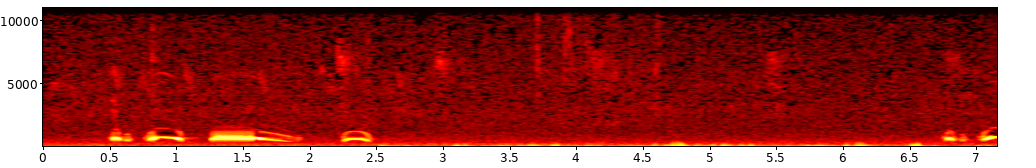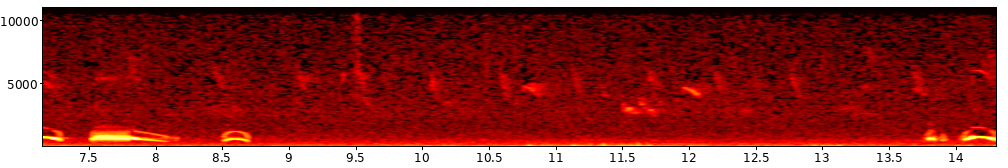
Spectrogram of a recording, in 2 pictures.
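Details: Spotted dove repeating its cooing phrase roughly every six seconds: quick soft coos, a stretched falling coo and a closing hoot, with a third phrase starting at the end over faint low rumble.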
